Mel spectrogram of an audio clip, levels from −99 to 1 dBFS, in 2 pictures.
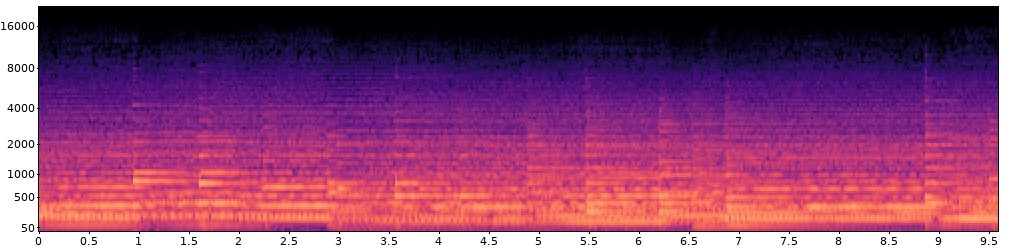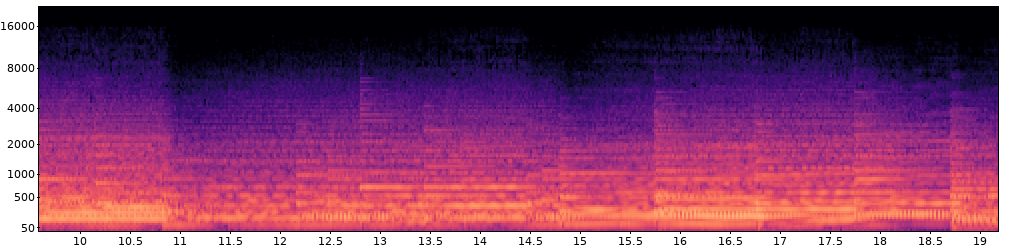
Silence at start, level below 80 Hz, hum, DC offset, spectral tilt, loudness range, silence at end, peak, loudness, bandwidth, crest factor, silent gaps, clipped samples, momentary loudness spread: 0 s; -46 dBFS; none; 0.1%; -9 dB/octave; 3 LU; 0 s; -8 dBFS; -23 LUFS; 7.8 kHz; 14 dB; none; under 0.1%; 6 LU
